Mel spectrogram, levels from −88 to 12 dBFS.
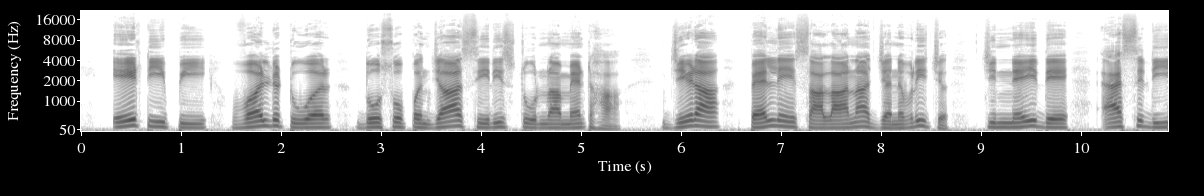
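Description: Nothing goes wrong anywhere in this bit of speech, so there's no technical fault to point to at any moment.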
